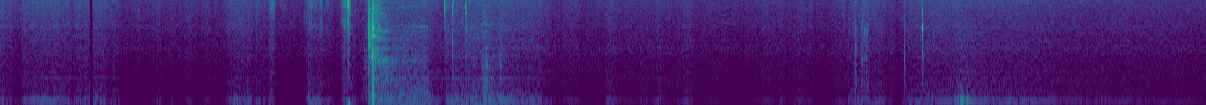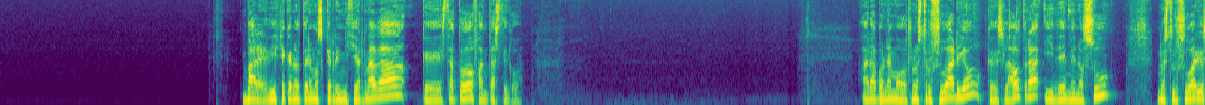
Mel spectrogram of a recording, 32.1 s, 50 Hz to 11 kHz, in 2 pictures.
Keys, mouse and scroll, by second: 3.2-3.7 scroll down 1, 29.0 super+l, 29.3-30.7 typing.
